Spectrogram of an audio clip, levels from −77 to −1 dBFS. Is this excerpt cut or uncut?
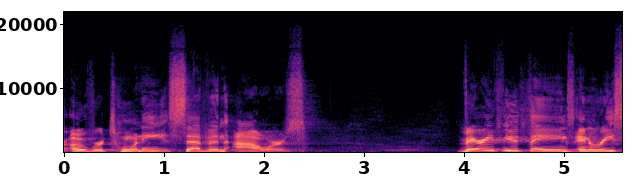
uncut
